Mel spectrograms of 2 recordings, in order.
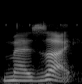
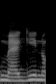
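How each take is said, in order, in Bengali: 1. মাঝের ব্যঞ্জনটি একটি j ধ্বনি। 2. মাঝের ব্যঞ্জনটি একটি শক্ত g ধ্বনি। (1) "এই উচ্চারণটা হবে অনেকটা এরকম" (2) "এই উচ্চারণটা কিন্তু ম্যাগি নয় যেটা খাও সে উচ্চারণ করে দিও না"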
